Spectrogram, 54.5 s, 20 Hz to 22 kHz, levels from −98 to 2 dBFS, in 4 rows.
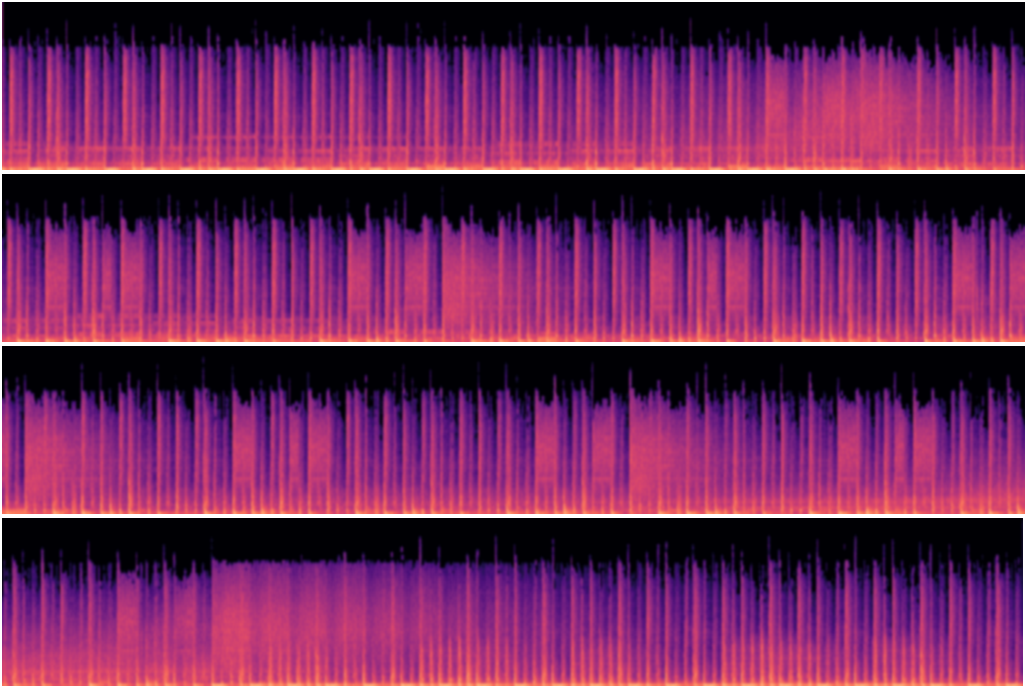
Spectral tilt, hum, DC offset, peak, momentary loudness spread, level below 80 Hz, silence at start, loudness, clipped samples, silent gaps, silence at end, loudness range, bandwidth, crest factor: -5.5 dB/octave; none; under 0.1%; -4 dBFS; 10 LU; -18 dBFS; 0 s; -20 LUFS; under 0.1%; none; 0 s; 7 LU; 15.5 kHz; 12 dB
